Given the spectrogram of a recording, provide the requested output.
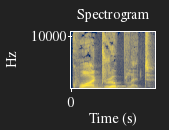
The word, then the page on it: quadruplet: American English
